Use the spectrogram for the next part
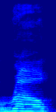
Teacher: Our lips are coming together to make that ooh sound, and that's a little trickier. So we want to try and keep that smile, keep those muscles engaged to get the read.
